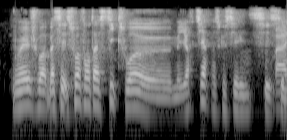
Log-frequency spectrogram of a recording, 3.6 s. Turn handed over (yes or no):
yes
